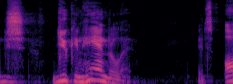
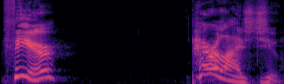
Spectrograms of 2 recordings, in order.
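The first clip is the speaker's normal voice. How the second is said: ordinary delivery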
